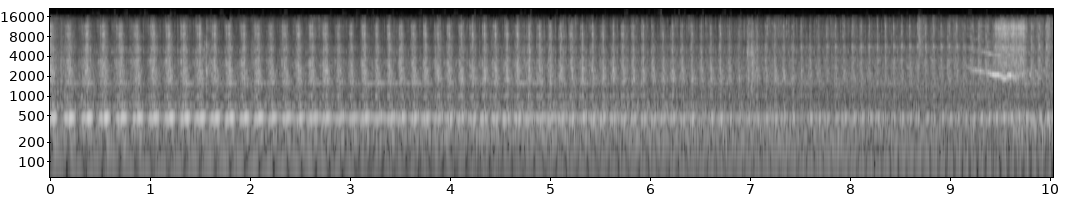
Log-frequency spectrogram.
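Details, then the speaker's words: 1950s GE F11W3 reversible window fan, 2.5 A shaded-pole motor, before oiling: a rhythmic hum pulsing about three times a second while spinning up, then evening out at speed; owner hopes oiling will help. "it runs pretty nice once it gets up to speed the motor has allowed a cyclic hum when it's speeding up so hopefully oiling it helps a little bit"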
